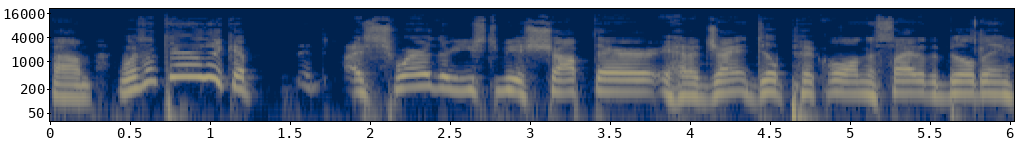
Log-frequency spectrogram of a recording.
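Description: Heard on a very clean recording with a silent background, a man speaks at a high pitch with ordinary pitch variation and very even loudness. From Wyoming (born in Texas). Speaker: podcast host. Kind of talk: casual chat.

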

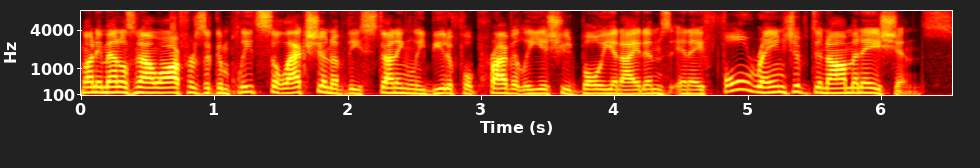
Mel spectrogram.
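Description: With a bright, sharp, upbeat tone, a man at a fairly high pitch talks at a very fast pace with hardly any pauses on a very clean recording with a silent background. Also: ordinary pitch variation. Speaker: podcast host. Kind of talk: sales pitch; market wrap news reading. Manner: brisk, upbeat pitchman patter; polished, formal.

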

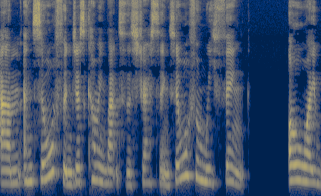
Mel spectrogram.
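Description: A very clean recording with a silent background of a woman with an English accent and ordinary pitch variation. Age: 40s. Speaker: thriller author. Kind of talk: interview.

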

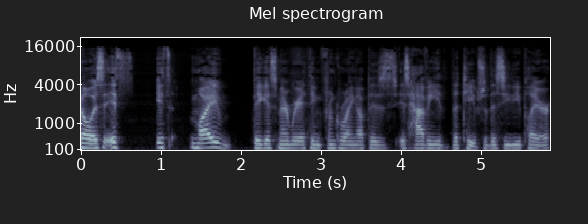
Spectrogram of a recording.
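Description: Speaking at a fairly quick pace, a man uses a normal speaking voice at a medium pitch with fairly even intonation. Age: 20s. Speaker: podcast host. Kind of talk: casual chat.

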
